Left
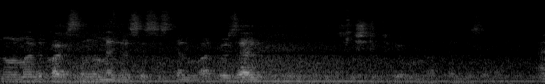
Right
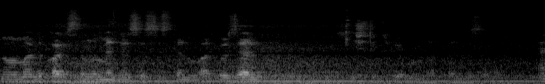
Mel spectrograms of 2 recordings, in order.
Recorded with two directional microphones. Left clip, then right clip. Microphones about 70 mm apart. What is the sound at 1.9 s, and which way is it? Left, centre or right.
Speech, centre.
